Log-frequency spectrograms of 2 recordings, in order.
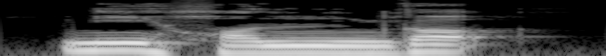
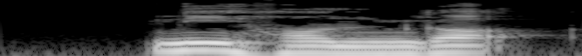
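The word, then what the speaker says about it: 日本語: So, although hon, so this hon here is a single character, a single kanji, it's actually two sort of syllables long. So it's more like nihongo. Nihongo. So it must be nihongo, nihongo, nihongo.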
